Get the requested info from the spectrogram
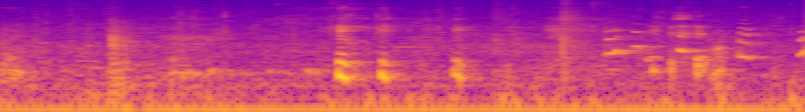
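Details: Shih Tzu puppies named Chip and Dale, aged five and six and a half weeks, give a few short sharp yips followed by thin, high whimpering squeaks while a person softly coaxes them to come out.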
